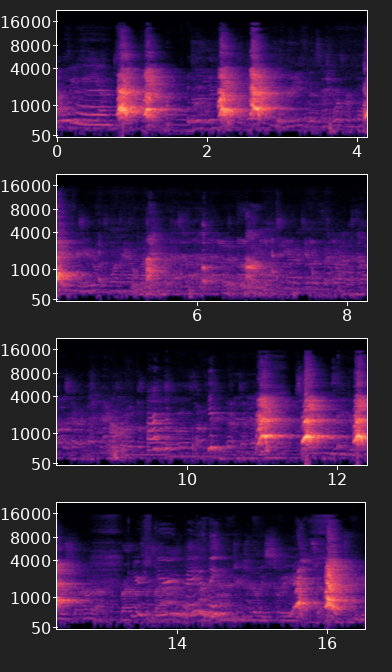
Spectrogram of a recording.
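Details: A dog, worked up and acting crazy over another dog's bone, lets out sharp, repeated barks in clusters of two or three, with pauses filled by soft whining and human speech.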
